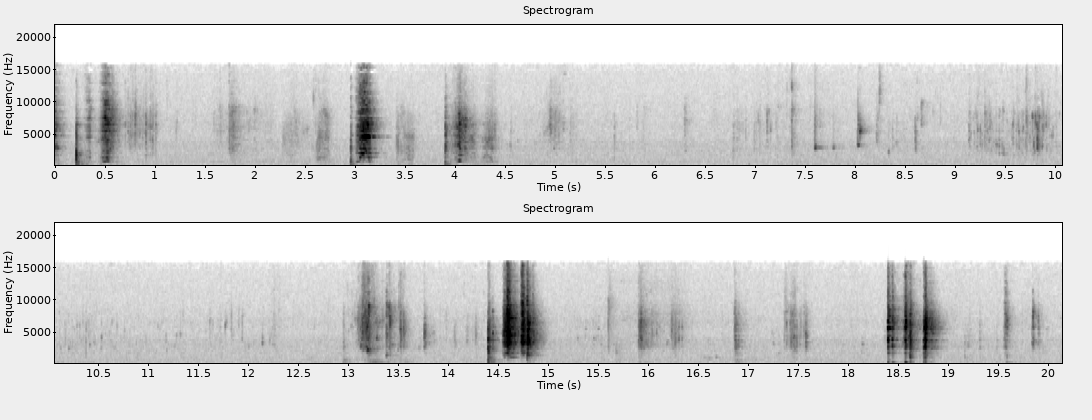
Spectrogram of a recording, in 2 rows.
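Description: Kitchen clatter while preparing napa cabbage: a knife on a plastic cutting board, leaves going into a stainless steel pot, and the pot's lid set on near the end. There are several sharp clanks, the loudest about 3 s in and around 14–15 s in.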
